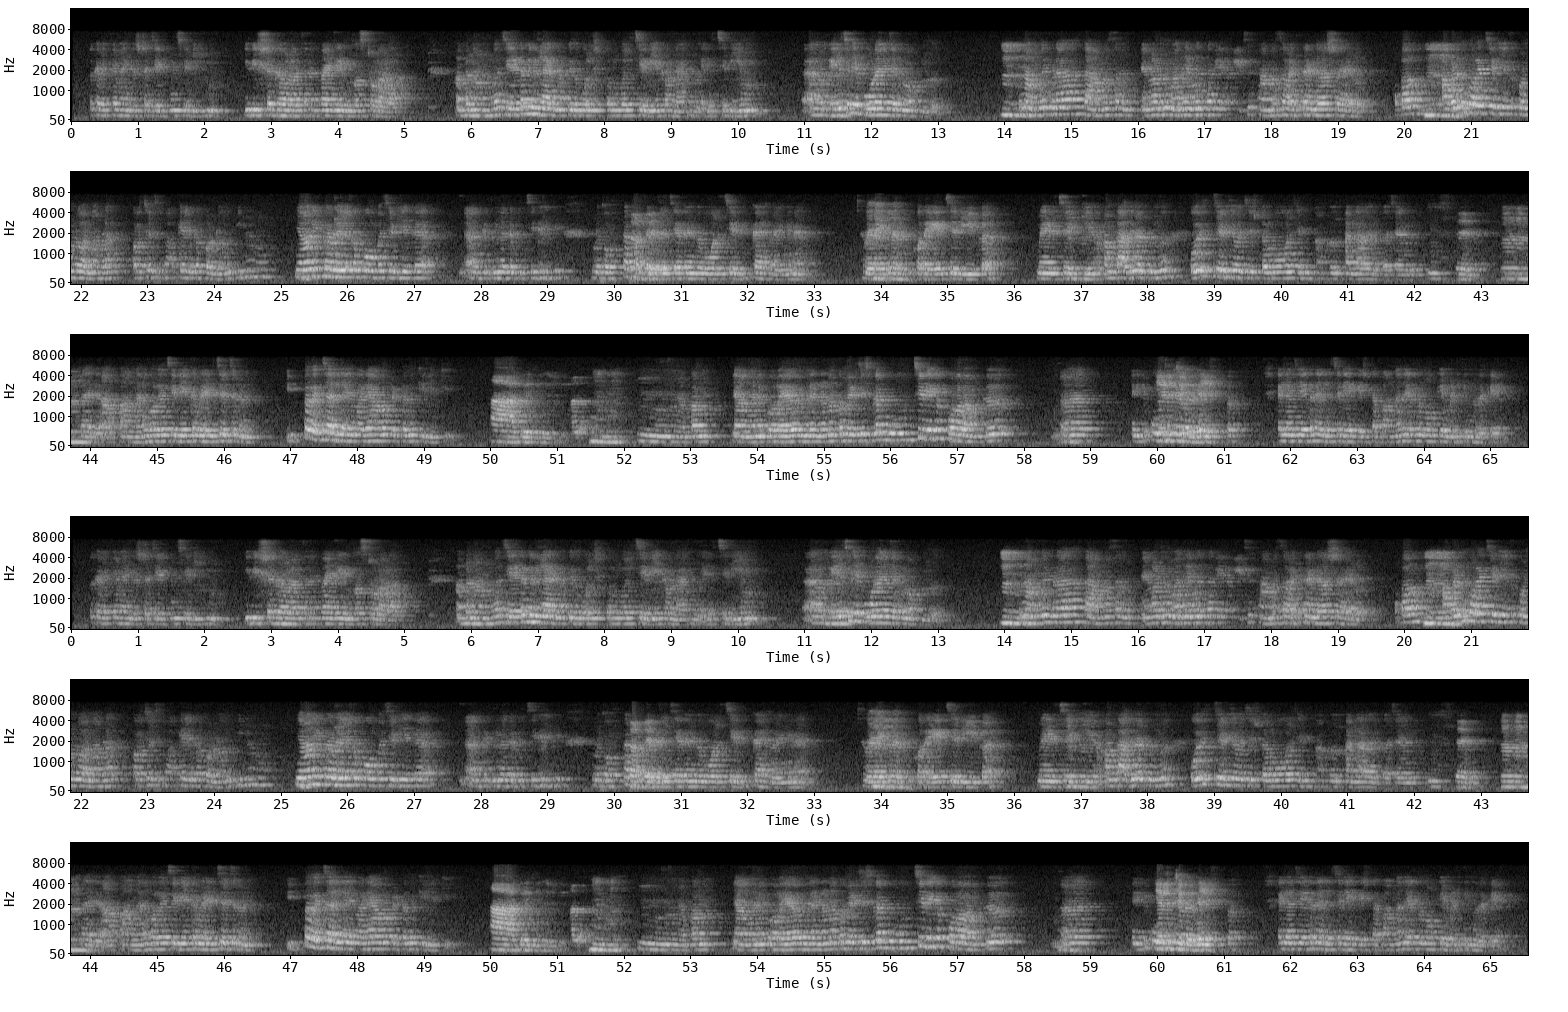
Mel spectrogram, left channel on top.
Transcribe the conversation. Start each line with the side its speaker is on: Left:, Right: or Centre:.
Left: ഒക്കെ വെക്കാൻ ഭയങ്കര ഇഷ്ട്ടാ ചേട്ടന് ചെടിയും ഈ ഫിഷൊക്കെ
Right: ഉം
Left: വളർത്താനൊക്കെ ഭയങ്കര ഇൻട്രസ്റ്റ കൊള്ളാം ള അപ്പൊ
Right: ഉം
Left: നമ്മള് ചേട്ടന്റെ വീട്ടിലായിര്ന്നപ് ഇതുപോലെ ഇഷ്ട്ടം പോലെ ചെടിയൊക്കെ ഉണ്ടായിരുന്നു എലച്ചെടിയും ഹാ
Right: ഉം
Left: എലച്ചെടിയാ കൂട്തലും നോക്കുന്നത്
Right: ഉം ഉം
Left: നമ്മള് ഇവ്ടെ താമസം ഞങ്ങളവിടന്ന് മാ ഞങ്ങളിവ്ടെ വേറേ വീട് താമസമായിട്ട് രണ്ടു വർഷം ആയുള്ളു അപ്പം
Right: ഉം ഉം
Left: അവിടുന്ന് കൊറെ ചെടിയൊക്കെ കൊണ്ട് വന്നു അവിടെ കൊറച്ച് വെച്ചിട്ട് ബാക്കിയെല്ലാം ഇവിടെ കൊണ്ട് വന്നു. പിന്നെ ന ഞാൻ
Right: ഉം
Left: ഇപ്പൊ എവടെയിലൊക്കെ പോമ്പ ചെടിയെക്കെ ഏഹ് കിട്ട്ന്നക്കെ പിച്ചി കഴിക്കി ഇവിടെ തൊട്ടപ്പുറത്തെ
Right: സൗണ്ട് ചെയ്ത്
Left: വീട്ട്ലെ ചേട്ടൻ ഇതുപോലെ ചെടുക്കാരുന്നു ഇങ്ങനെ വെറൈറ്റി
Right: ഉം ഉം
Left: വെറൈറ്റി കൊറേ ചെടി ക്കെ മേടിച്ച് വയ്ക്ക്
Right: ഉം ഉം
Left: അപ്പം നമുക്ക് അതിനക തിന്ന് ഒരു ചെടി ചോയിച്ചേ ഇഷ് ഇഷ്ടംപോലെ ചെടി നമക്ക് അല്ലാതെ കിട്ടും അച്ചായന്റെ ഉം
Right: ശരി ഉം ഉം
Left: തരും അപ്പങ്ങനെ കുറെ ചെടിയൊക്കെ മേടിച്ച് വെച്ചിട്ടുണ്ട് ഇ പ്പവെച്ചഅല്ലേ മഴ ആവുംമ്പ പെ ട്ടെന്ന് കിളിക്കി
Right: ആഹ് കിളിക്കും കിളിക്കും അതെ ഉം.
Left: ഉം അപ്പം ഞാങ്ങനെ കൊ കുറേ ഒന്ന് രണ്ടെണ്ണം ഒക്കെ മേടിച്ച് വെച്ച് ഇവടെ പൂച്ചെടിയൊക്കെ കൊറവ നമുക്ക് ഏഹ്
Right: ഉം
Left: എനിക്ക് പൂ
Right: ഇലച്ചെടികളല്ലേ
Left: ചെട്യോടെക്കെയാ ഇഷ്ടം എല്ലാം ചേട്ടനാ എല്ലാചെടിയൊക്കെ ഇഷ്ടം. അപ്പൊ അങ്ങനെയിരുന്നു നോക്കിയാ മേടിക്കുന്നതൊക്കെ.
